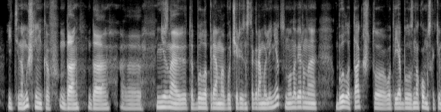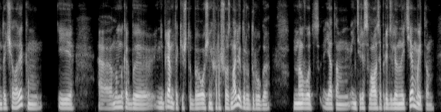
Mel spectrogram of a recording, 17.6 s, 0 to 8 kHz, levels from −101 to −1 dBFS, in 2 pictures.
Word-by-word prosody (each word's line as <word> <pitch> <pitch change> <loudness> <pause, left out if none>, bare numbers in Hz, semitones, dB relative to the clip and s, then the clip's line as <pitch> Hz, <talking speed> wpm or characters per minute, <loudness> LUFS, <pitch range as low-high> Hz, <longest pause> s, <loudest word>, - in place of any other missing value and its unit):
Единомышленников. 115 - 0
Да, 115 -3 +6 0.2
да. 110 -2 +2 0.2
Э. 105 -1 -6 0.3
Не 135 +1 +2
знаю, 115 -4 +4
это 115 - -4
было 120 +1 +2
прямо 115 -1 +2
во 115 +1 -4
через 120 +1 0
"Инстаграм" 120 +1 0
или 120 +2 +1
нет, 205 +9 -2
но, 125 -2 0
наверное, 130 -2 +1 0.4
было 135 +1 +3
так, 140 +1 0
что 115 -4 -2
вот 115 0 -4
я 120 0 +2
был 120 0 -1
знаком 125 +1 0
с 115 - -2
каким-то 115 0 -3
человеком. 120 - -1 0.3
И, 115 -1 -1 0.5
э, 110 -1 -6
ну, 125 +4 -2
мы 135 0 -1
как 125 -3 -1
бы 110 -2 -1
не 125 -2 -4
прямо-таки, 120 -6 +2
чтобы 110 0 -2
очень 115 0 +2
хорошо 115 0 -2
знали 155 - +4
друг 120 -9 -2
друга. 105 -1 -4 0.4
Но 120 0 +4
вот 115 -1 +1 0.2
я, 115 -4 -1
там, 105 0 -5
интересовался 115 -1 +1
определенной 115 -1 +1
темой, 170 - +2
там. 100 0 -11
115 Hz, 165 wpm, -25 LUFS, 110-125 Hz, 0.5 s, Да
